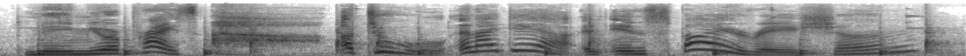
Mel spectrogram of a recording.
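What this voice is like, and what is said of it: Beat poet voice. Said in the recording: “my impression of a beat poet”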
